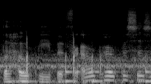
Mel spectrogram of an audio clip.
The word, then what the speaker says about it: Hopi: And it's actually pronounced the Hopi, but for our purposes it's the Hopi, symbolized by a couple of feathers.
